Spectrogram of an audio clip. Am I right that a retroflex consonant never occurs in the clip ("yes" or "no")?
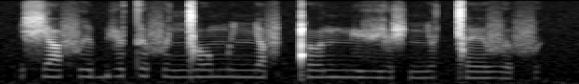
yes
